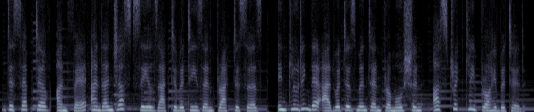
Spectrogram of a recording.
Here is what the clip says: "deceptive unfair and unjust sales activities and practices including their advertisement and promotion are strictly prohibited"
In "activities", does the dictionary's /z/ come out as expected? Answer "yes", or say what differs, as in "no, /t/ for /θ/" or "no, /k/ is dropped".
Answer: yes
